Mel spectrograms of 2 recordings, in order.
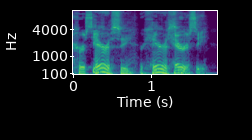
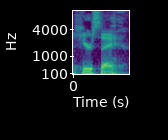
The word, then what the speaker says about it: heresy: three do you say how do you even pronounce it is it heresy yeah it's it's basically like um for the longest time I thought it was like hearsay no no no no a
